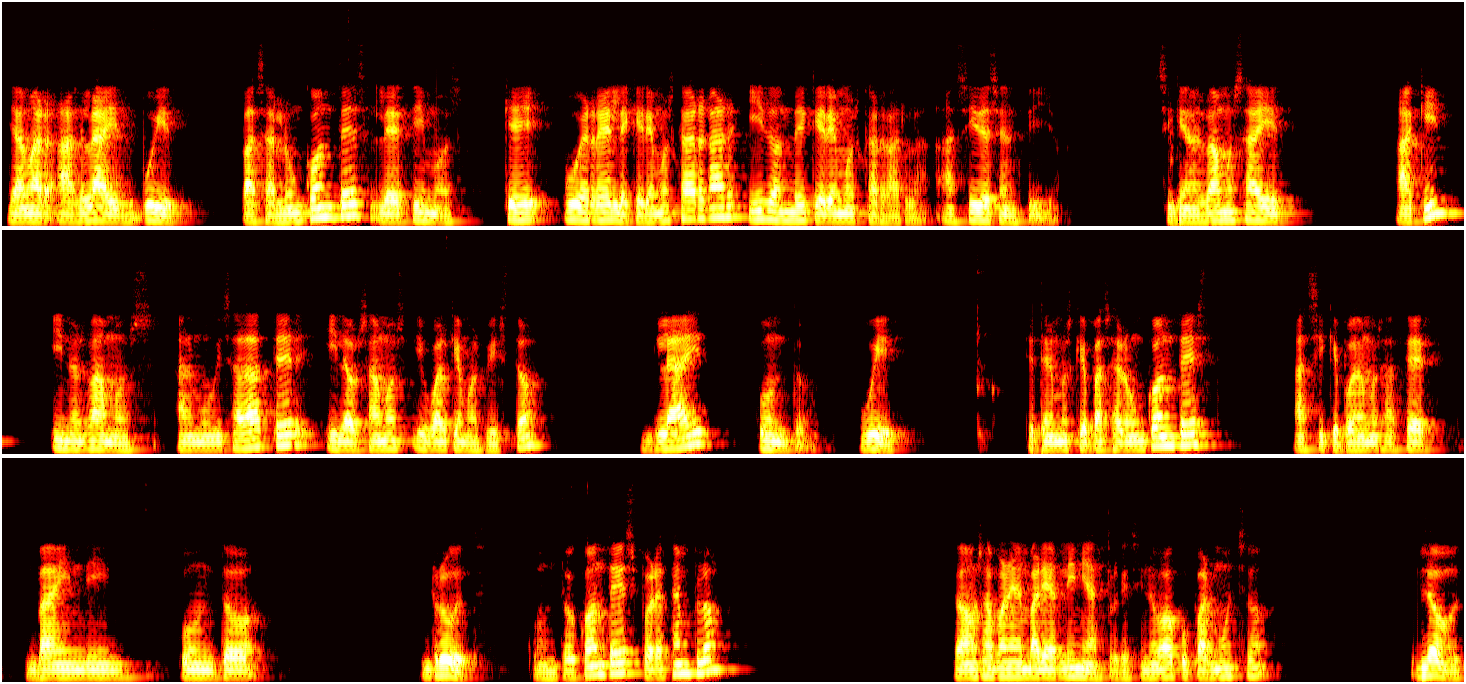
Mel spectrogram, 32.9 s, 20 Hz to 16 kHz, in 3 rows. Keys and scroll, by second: 18.0 Return.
